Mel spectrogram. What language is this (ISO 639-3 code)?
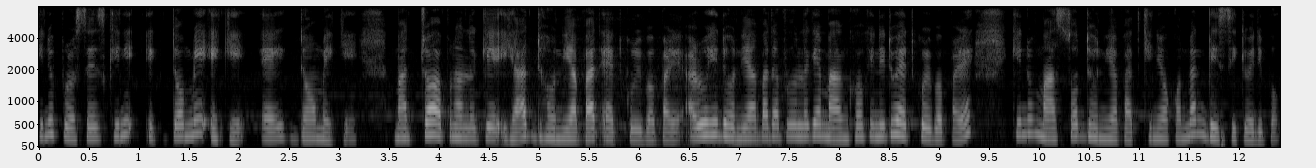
asm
